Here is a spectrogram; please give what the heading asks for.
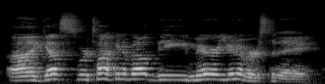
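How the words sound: It sounds grudging and passive-aggressive. The speaker resents the topic. The speaker calls it wrong. "Don't say it passive-aggressive like that"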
